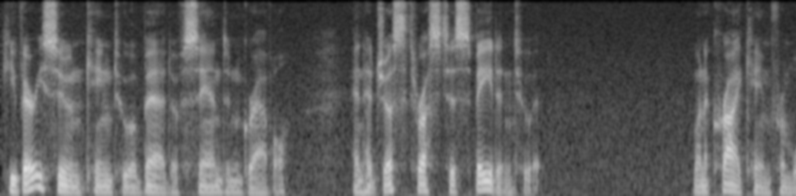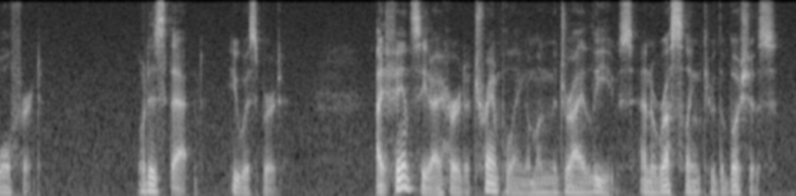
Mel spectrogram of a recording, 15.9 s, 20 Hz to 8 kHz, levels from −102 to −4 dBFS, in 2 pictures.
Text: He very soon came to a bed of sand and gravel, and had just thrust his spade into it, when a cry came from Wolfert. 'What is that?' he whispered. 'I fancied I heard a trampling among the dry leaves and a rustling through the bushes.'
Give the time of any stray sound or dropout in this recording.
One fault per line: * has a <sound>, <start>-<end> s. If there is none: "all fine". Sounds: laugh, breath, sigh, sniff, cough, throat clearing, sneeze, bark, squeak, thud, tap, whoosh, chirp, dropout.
all fine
